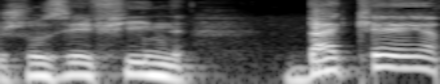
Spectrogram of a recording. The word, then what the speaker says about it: Joséphine Baker: Vous aviez présenté votre livre sur le parcours de Joséphine Baker, hein, je prononce bien cette fois-ci. – Absolument, oui.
